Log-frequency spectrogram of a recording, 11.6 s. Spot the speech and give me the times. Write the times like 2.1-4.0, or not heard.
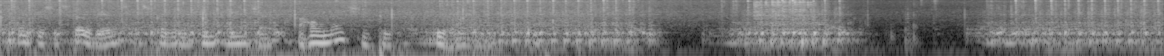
0.1-5.5.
